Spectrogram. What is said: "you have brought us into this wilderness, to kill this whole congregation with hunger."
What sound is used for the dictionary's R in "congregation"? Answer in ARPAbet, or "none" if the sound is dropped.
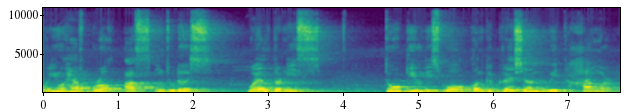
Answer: none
